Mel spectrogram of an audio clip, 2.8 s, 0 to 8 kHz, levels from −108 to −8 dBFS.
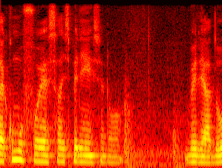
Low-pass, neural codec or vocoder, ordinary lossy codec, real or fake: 7.2 kHz; none; none; real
